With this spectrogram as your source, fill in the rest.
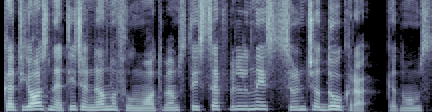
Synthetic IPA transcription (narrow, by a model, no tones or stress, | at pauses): kɐt̪joːsnʲɛt̪ʲiːt͡ʃʲɛnʲɛnʊfʲɪlˠmuɔt̪ʊmʲemst̪ɐɪssʲɛfʲʋʲɪlʲɪnɐɪssʲʊnʲt͡ʃʲɛd̪ʊkɾɐ̰ː | kɐt̪mʊms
